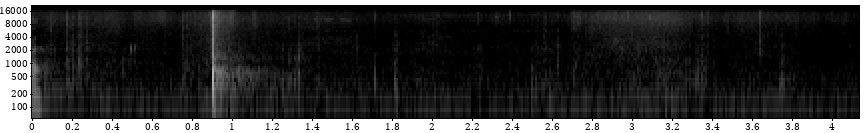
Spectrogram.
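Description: A single sharp hand clap about a second in, followed by quiet with a faint breathy hiss near the middle.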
